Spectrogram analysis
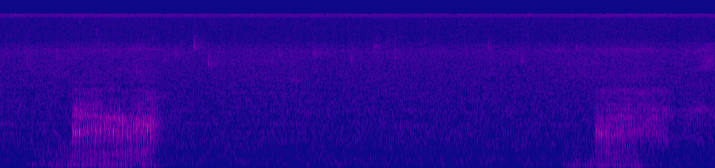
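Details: Sleeping Boxer dog snores with two long, buzzy, vibrating inhales roughly five seconds apart, each lasting close to a second, against a quiet indoor background.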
